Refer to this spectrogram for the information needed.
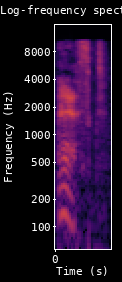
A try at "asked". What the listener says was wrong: You are really over enunciating that lisp there. Asked.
